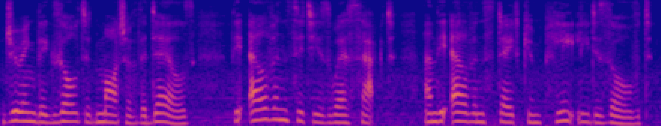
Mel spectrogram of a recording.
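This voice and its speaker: A woman voicing a gentle young woman bard in a video game, telling old tales in a soft, measured and earnest way over faint game ambience. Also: lowish voice, a little hiss or hum, close to an everyday voice. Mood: storytelling. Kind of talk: storytelling in video game dialogue.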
